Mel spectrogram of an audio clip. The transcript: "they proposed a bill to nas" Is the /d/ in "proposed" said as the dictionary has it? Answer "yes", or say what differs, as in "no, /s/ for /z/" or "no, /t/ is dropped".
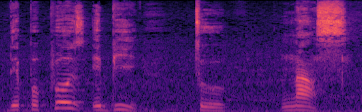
no, /d/ is dropped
